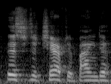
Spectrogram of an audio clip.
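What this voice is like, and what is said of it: Cartoon character voice, Boston-style accent. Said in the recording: “I can never do a Boston accent unless it's like Peter Griffin from Family Guy ... I started doing Peter Griffin's voice”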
